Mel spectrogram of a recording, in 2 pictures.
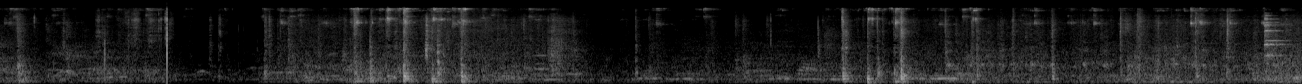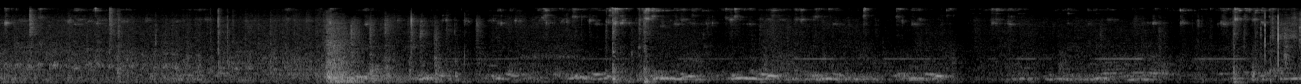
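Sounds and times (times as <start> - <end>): pigeons cooing: 6.3 - 26.0.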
